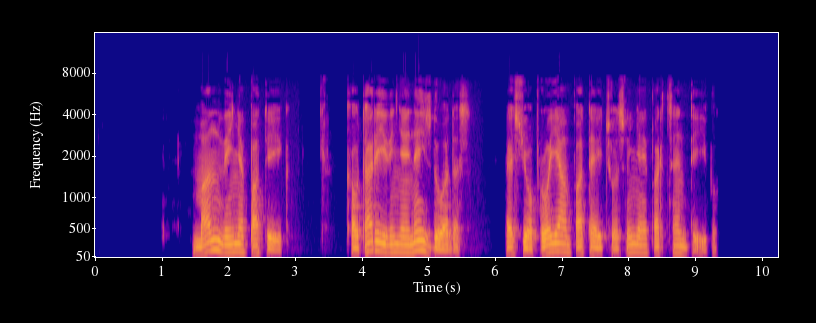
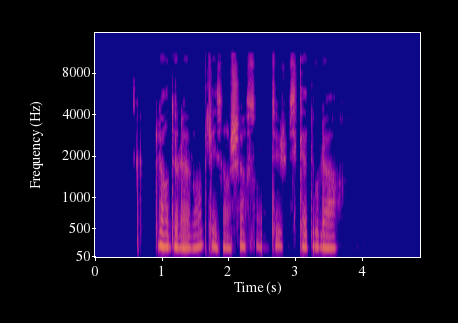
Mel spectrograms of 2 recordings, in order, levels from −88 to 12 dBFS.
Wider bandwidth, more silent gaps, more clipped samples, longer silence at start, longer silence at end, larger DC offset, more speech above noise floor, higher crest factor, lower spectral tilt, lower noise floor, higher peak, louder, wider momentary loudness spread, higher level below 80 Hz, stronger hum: second, 7.8 kHz vs 11.5 kHz; neither; neither; first, 1.45 s vs 0.6 s; second, 0.95 s vs 1.25 s; neither; second, 39 dB vs 54 dB; second, 16 dB vs 22 dB; first, -6.5 dB/octave vs -4 dB/octave; second, -53 dBFS vs -87 dBFS; first, 0 dBFS vs -14 dBFS; first, -14 LUFS vs -32 LUFS; second, 12 LU vs 16 LU; first, -56 dBFS vs -76 dBFS; neither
